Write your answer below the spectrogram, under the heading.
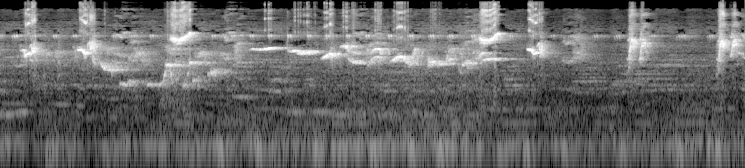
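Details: Oriental magpie-robin delivering a busy, varied song of warbled whistles and chattering trills, with sharp clicks and a persistent low hum beneath.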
